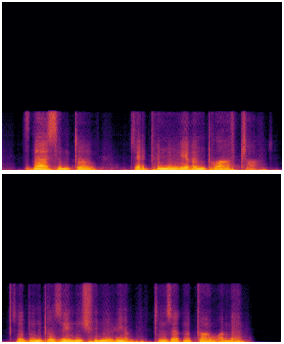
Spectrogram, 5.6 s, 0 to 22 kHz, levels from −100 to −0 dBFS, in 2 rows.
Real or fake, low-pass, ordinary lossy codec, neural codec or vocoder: fake; none; none; codec, 16 kHz, 0.5 kbps, FreqCodec, smaller model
